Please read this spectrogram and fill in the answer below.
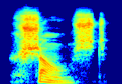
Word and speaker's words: chrząszcz: It is pronounced as chrząszcz.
